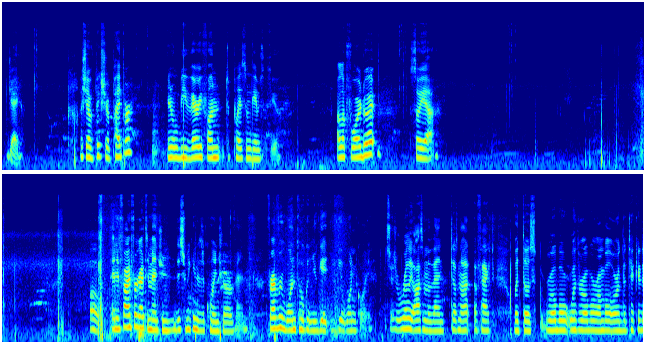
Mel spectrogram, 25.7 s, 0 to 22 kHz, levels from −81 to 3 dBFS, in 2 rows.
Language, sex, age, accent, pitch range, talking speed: English, female, 10-29, American, 190-220 Hz, 160 wpm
